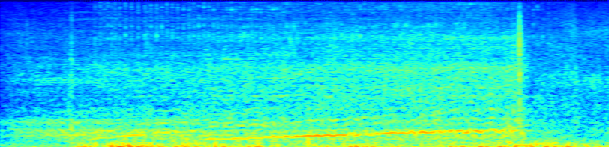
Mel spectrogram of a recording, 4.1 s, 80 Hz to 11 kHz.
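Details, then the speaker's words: Magnum Metro+ e-bike, 500 W hub motor, 48 V battery, pulling away from a stop on grass on throttle with a 135 lb rider: faint whine rising steadily in pitch, motor groaning a little more under load but working normally. "like it gets the job done but you hear it groaning a little bit more I weigh 135 pounds so it's not having to do a ton of work"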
